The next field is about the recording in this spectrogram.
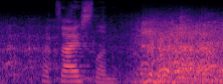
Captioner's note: laughter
